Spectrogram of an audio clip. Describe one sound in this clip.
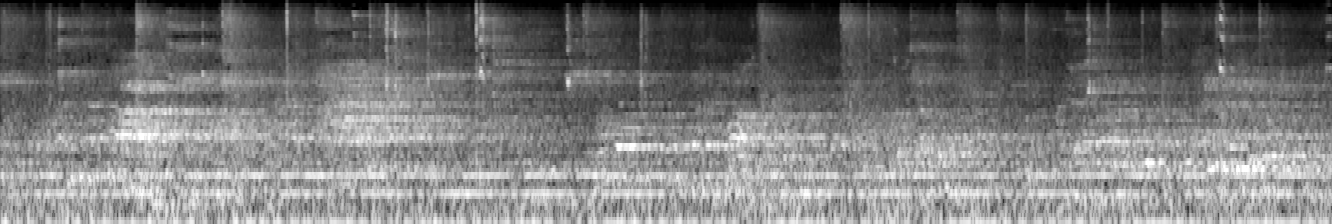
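Men call out to each other across the hall.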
